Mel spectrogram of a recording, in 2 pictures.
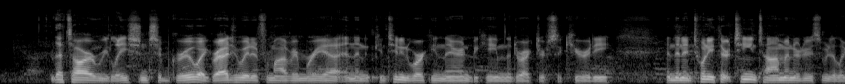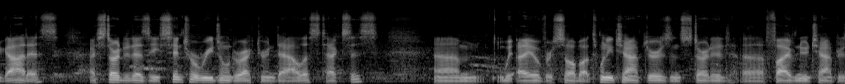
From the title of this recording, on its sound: Live from Legatus Summit East 2022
